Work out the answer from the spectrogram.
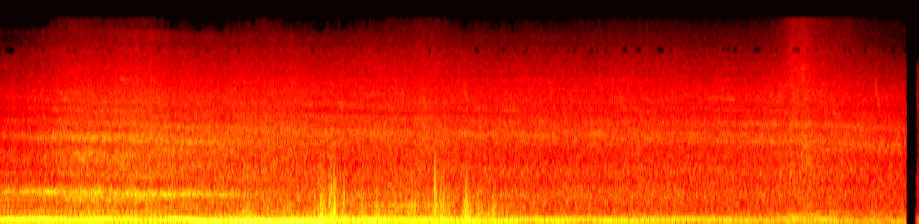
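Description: Passenger train of Spanish-built coaches hauled by a Henschel diesel locomotive passing by: a steady low rumble that swells over the first few seconds and then slowly eases, with a few sharp clicks around the middle.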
